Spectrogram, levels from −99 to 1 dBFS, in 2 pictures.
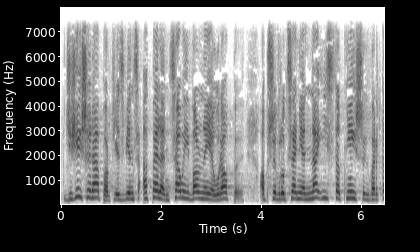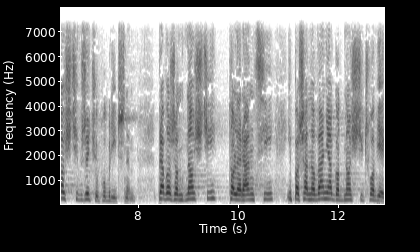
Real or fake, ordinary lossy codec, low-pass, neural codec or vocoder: real; none; 7.2 kHz; none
